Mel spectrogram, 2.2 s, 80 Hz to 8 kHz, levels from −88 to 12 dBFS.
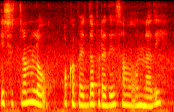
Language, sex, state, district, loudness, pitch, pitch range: Telugu, female, Telangana, Hyderabad, -17 LUFS, 235 Hz, 215-250 Hz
